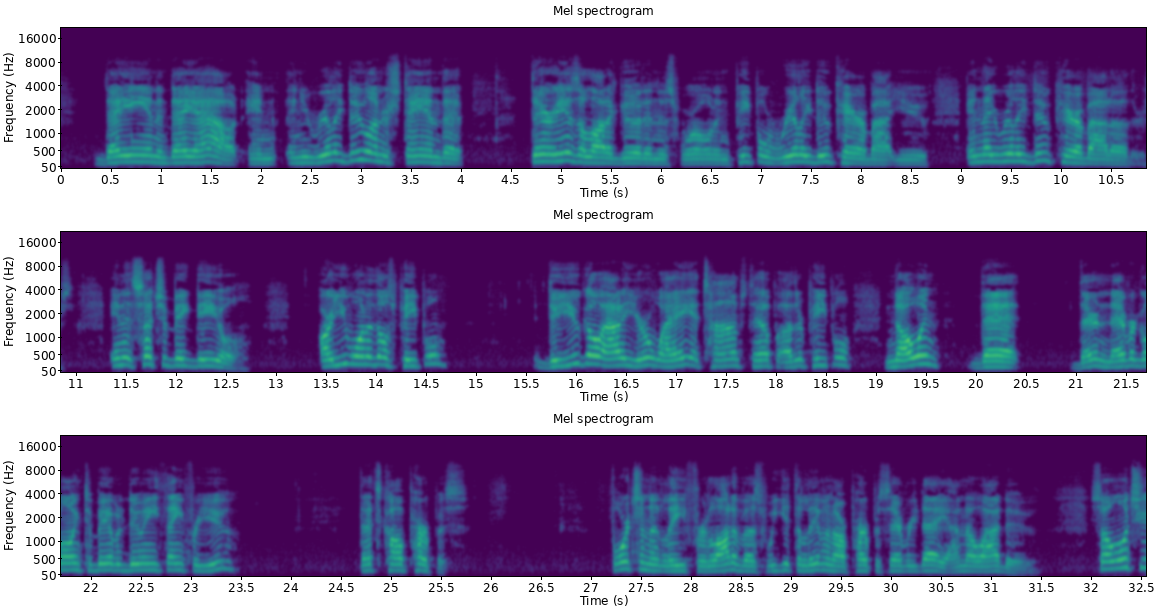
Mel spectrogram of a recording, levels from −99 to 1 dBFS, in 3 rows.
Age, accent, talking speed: 40-59, American, 180 wpm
